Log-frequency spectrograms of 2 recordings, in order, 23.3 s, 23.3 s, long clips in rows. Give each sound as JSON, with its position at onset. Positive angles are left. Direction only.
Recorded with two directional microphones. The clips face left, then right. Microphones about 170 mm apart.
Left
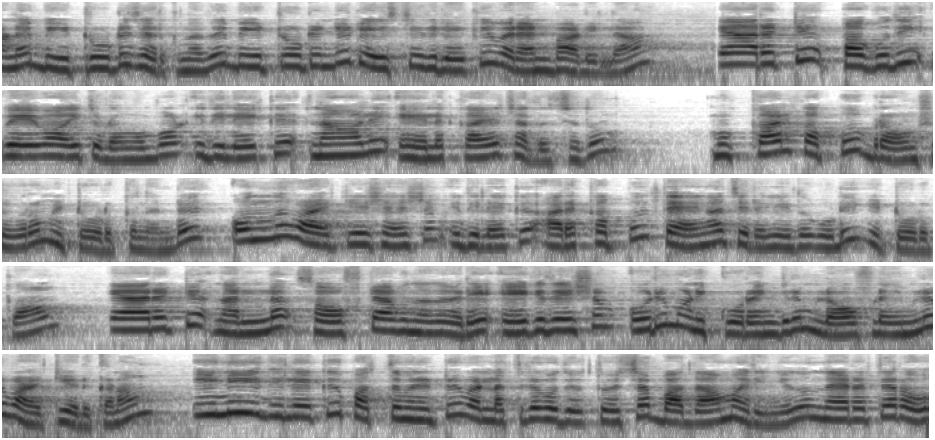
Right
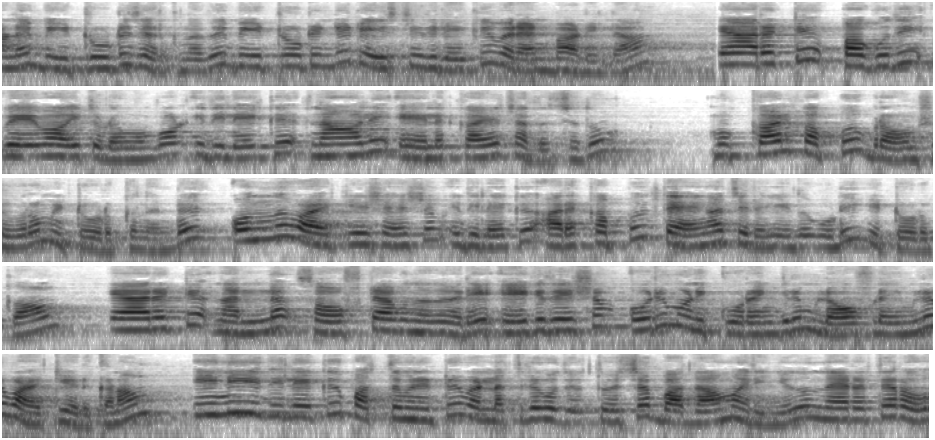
{"t": 0.0, "sound": "a woman's voice", "side_deg": 40}
{"t": 3.7, "sound": "a woman's voice", "side_deg": 30}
